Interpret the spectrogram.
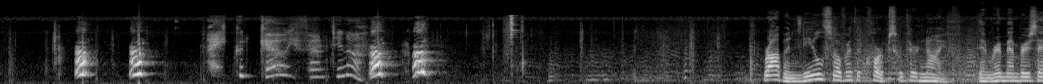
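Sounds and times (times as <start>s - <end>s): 
dog barking near a kangaroo carcass: 0.7s - 1.6s, 3.7s - 4.5s
speech: 3.4s - 4.0s, 7.6s - 10.4s.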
